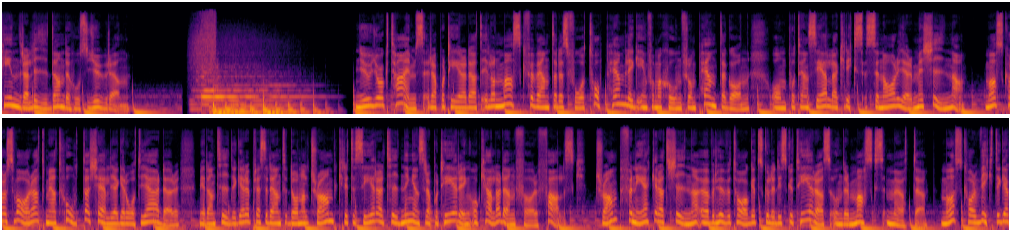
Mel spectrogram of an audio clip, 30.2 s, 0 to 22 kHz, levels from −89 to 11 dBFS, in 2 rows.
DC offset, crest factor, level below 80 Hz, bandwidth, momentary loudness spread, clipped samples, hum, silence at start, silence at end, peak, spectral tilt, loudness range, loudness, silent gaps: under 0.1%; 14 dB; -30 dBFS; 16 kHz; 7 LU; under 0.1%; none; 0 s; 0 s; -6 dBFS; -5.5 dB/octave; 2 LU; -22 LUFS; 2.72-2.76 s, 5.19-5.26 s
